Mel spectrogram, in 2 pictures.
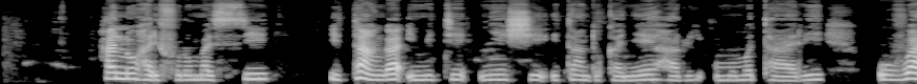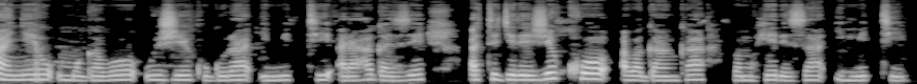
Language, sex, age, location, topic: Kinyarwanda, female, 18-24, Kigali, health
